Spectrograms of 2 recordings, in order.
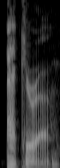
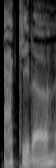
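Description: First: The name sounds like the car brand Acura. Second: The name is said the precise Japanese way. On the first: This is the normal American way to say it. The speaker calls it right. "in America, we say Acura, like the car" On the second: The speaker is being pretentious about foreign pronunciation. The speaker calls it wrong. "if you're a fucking asshole"

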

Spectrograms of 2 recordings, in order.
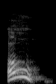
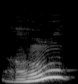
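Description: First: It is said in a surprised way. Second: It is said in a confused way.

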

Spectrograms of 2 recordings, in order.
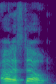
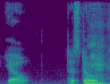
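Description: First: It is said in his normal voice. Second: It is said in a deepened Cannonball voice.

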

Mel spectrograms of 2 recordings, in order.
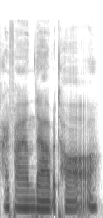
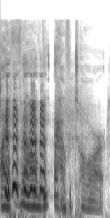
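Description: First: It is spoken in a British accent. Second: It is spoken in a neutral accent.

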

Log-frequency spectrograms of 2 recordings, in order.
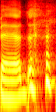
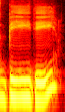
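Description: First: It is said as one ordinary word. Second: It is spelled out as three separate letters. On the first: It names the furniture for sleeping. The speaker calls it wrong. "not bed" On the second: It names the disorder by its abbreviation. The speaker calls it right. "I'm going to refer to it as BED"

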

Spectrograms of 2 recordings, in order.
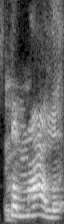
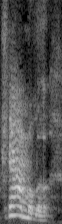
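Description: First: The name does not rhyme with Pamela. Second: The name rhymes with Pamela. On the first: The speaker calls it right. "I'm sorry, it's Kamala" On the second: The speaker calls it wrong. "It's not Kamala. Because they try to make it like Pamela"

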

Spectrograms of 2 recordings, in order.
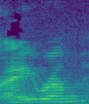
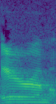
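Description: First: The name is said in a Tennessee accent. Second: The name is said in a standard accent. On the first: "if you're from Tennessee" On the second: "let me pronounce this right"

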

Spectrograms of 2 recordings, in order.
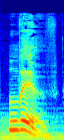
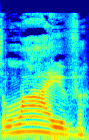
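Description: First: The vowel sounds like the i in sit. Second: The vowel sounds like the i in five. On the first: "It's a short I sound" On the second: "when it's a long I, it's live"

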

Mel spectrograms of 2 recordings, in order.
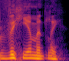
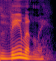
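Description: First: The word is said with four syllables. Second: The word is said with three syllables. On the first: The speaker calls it wrong. "It's definitely not vehemently. There's too many syllables" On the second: The speaker calls it right. "It's vehemently"

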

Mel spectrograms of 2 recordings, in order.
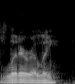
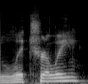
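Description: First: The syllables are casually run together and reduced. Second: Every syllable is clearly and crisply enunciated. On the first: This is how it is usually said. "instead of literally" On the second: This is how the other person says it. "you say literally"

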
